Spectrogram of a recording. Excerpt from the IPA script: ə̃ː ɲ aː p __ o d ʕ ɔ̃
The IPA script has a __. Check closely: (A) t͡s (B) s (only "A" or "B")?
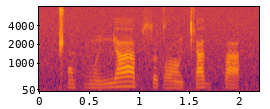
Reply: B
